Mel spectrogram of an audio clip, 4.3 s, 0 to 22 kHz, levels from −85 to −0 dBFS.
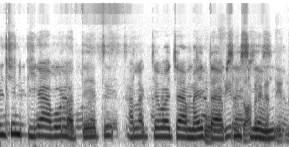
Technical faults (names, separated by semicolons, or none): echo with no canceller; short concealed packet loss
